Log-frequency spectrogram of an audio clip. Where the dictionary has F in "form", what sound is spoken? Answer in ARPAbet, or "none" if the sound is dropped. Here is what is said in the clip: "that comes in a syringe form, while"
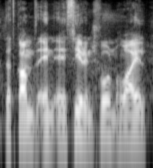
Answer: F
